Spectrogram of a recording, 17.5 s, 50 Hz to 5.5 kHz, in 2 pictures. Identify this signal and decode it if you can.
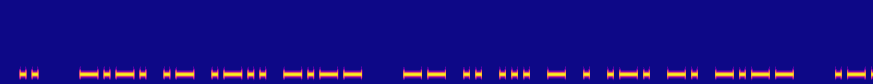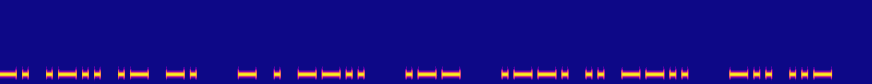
Morse code, heard as a keyed tone, about 20 wpm, 700 Hz. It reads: I CALY MISTERNY PLAN TEZ W PIZDU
